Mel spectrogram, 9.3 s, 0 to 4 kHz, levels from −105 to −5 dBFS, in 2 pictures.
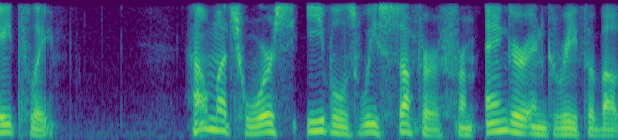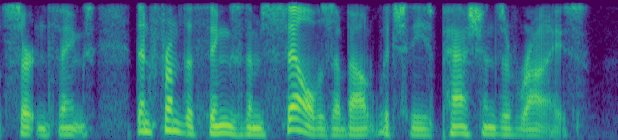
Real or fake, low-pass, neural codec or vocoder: fake; 3.6 kHz; vocoder, 22.05 kHz, 80 mel bands, Vocos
